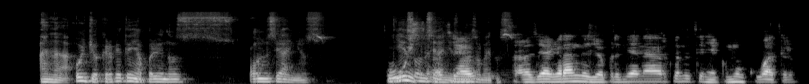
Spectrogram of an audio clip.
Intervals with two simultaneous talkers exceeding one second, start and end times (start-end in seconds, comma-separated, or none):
3.9-5.2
